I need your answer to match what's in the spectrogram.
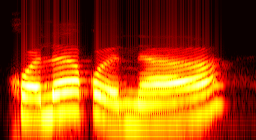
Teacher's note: خا اور قاف دونوں حروف مستعلیہ میں سے ہیں، پر ہیں، ہیوی لیٹرز ہیں، اس لیے زبان کی جڑ کو اوپر تالو کی طرف اٹھاتے ہوئے ہم ان کو پر کر لیں گے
